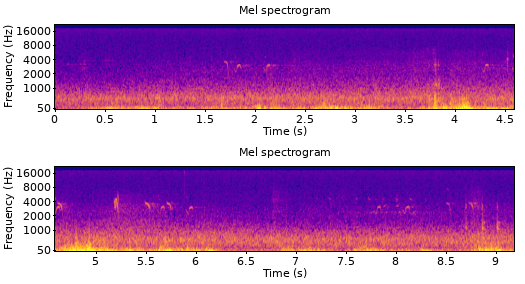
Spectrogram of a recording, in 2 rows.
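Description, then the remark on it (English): Short, high chip notes of Type 3 red crossbills come in scattered bursts over steady wind rumble and low buffeting noise, with no voices. “Type 3 crossbill here.”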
